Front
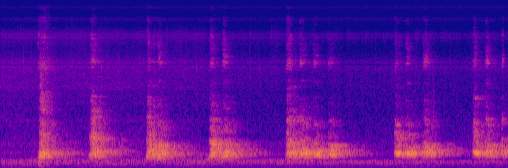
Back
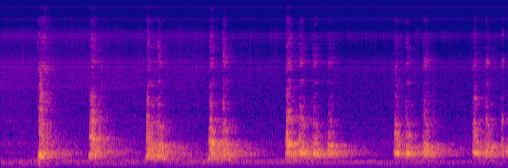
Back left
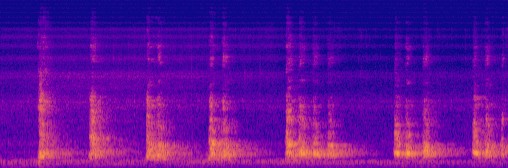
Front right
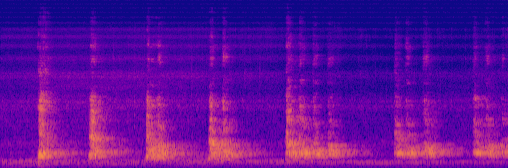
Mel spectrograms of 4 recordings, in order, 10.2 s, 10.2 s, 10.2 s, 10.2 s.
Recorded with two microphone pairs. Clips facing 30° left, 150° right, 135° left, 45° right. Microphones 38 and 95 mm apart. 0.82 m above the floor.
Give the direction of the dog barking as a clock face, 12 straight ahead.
4 o'clock.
